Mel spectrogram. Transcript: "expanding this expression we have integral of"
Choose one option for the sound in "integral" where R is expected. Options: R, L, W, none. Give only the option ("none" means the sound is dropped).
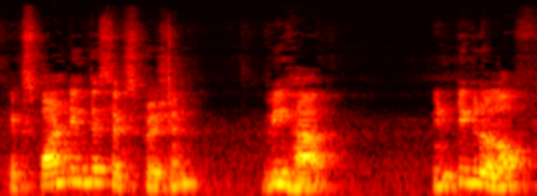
R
